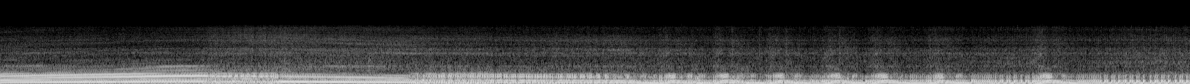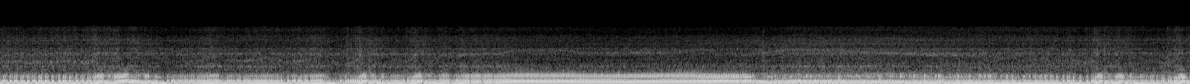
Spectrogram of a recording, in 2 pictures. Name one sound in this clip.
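A motorcycle engine revs up and down and slows as the bike rolls along.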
